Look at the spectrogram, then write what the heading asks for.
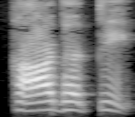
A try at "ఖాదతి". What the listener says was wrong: డాకి ఒత్తొద్దండి, ఖాకు ఒక్కటి పెట్టండి, మిగతా రెండు అల్పాక్షరాలే. దతి, ఖాదతి.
